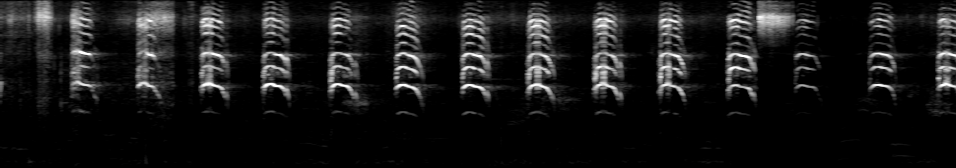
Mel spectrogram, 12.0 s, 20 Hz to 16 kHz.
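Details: Scared duckling crying loudly: shrill, arched peeps with a rise and fall, repeated steadily about once every 0.75 seconds, with faint low background noise.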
